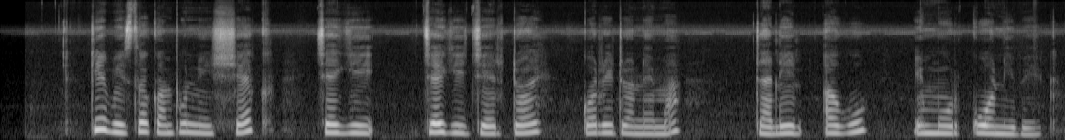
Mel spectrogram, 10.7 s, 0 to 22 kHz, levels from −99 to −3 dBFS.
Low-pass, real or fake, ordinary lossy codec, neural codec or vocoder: none; real; none; none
